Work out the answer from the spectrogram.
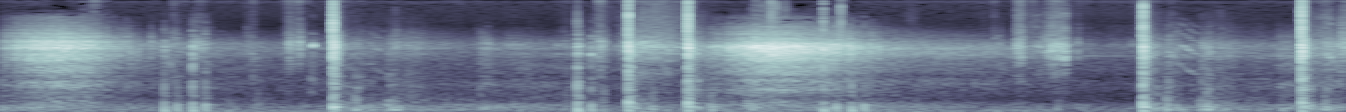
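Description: Aerial fireworks display: several sharp bangs of shells bursting overhead, irregularly spaced, with surges of hissing noise between them, the loudest about four seconds in.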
